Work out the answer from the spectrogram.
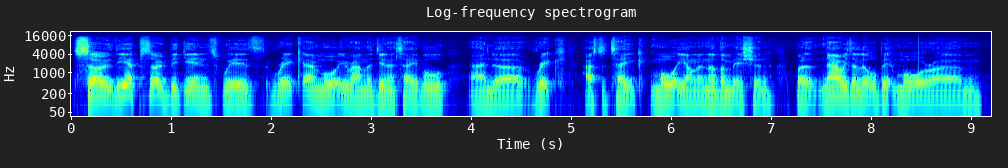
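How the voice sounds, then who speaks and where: A man's voice: medium pitch, fairly even intonation, moderate pace, few pauses, warm tone. A man with a cold and a stuffed-up nose, casually reviewing a show episode in a rambling way, with lots of fillers and swearing. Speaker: video reviewer.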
